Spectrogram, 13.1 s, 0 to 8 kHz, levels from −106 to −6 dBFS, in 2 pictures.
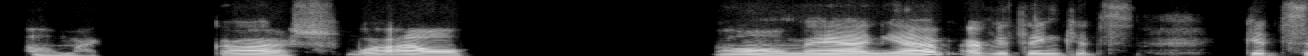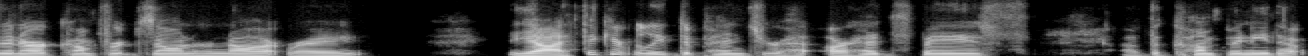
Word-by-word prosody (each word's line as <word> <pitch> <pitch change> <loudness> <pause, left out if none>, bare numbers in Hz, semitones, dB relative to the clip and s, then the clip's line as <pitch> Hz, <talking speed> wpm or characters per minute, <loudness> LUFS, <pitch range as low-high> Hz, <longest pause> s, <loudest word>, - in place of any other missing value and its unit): Oh 175 -4 -10
my 165 -1 -13 0.6
gosh, 185 -5 -1
wow. 185 -4 +2 1.2
Oh 205 -4 0
man, 180 0 +4
yep, 195 +7 +5
everything 200 +1 -1
gets 190 +2 -13 0.6
gets 195 0 -5
in 200 -1 +1
our 190 -1 +5
comfort 195 0 -4
zone 190 -2 0
or 170 0 -6
not, 180 -2 +1
right? 165 +2 -4 0.7
Yeah, 175 -4 +6
I 155 -1 +7
think 255 - -7
it 290 - -2
really 210 +2 -1
depends 200 -2 -4
your 185 0 -7
h - - -5
our 170 -2 +1
headspace, 200 0 -2 0.6
of 170 -1 -16
the 190 - -5
company 205 +3 0
that 190 - -3
190 Hz, 140 wpm, -24 LUFS, 175-200 Hz, 1.2 s, I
